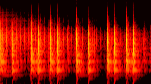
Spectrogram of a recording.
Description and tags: bongo loop
loop i have sequenced with bongo samples and ping pong delay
